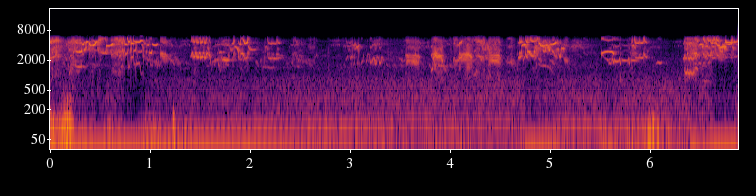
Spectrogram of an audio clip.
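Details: Feeding rainbow lorikeets keep up dense, rasping screeches and shrill chirps in rapid overlapping bursts, with brief pauses between flurries and a faint low hum beneath.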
